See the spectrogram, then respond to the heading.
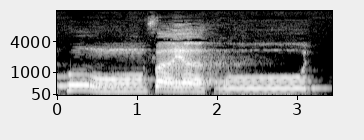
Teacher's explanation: Asalnya kaf baris depan bertemu nun bunyi kun. Tapi bila datang fa jadi ikhfa. Ku 2 harakat.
